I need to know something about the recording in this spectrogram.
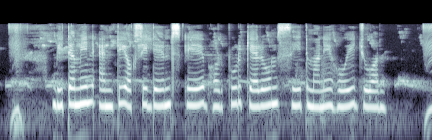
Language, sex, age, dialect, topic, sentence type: Bengali, female, 18-24, Rajbangshi, agriculture, statement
